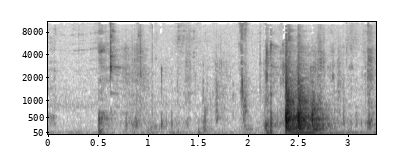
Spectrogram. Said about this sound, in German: Aber jetzt habe ich ihn hier und ich muss euch jetzt mal was vorknuspern. Ich hoffe, das hört man jetzt mal so richtig, wenn ich hier reinbeiße. So.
